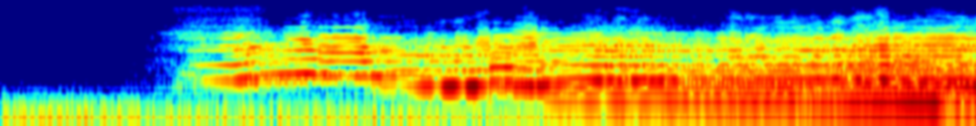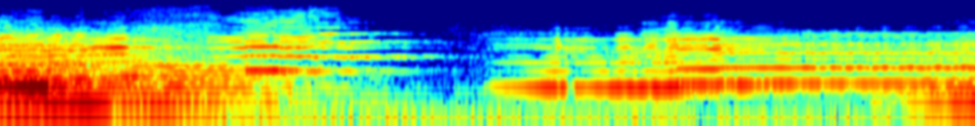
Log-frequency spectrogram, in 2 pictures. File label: String Quartet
